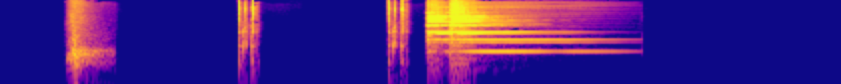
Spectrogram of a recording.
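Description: Intro sound effects for a subscribe-button animation: a short thump, two quick clicks, then a bright bell ding that rings out for about a second and a half.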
